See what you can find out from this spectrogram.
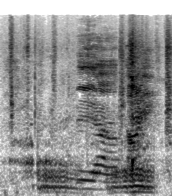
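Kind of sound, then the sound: animal, dog whimpering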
